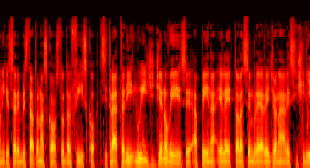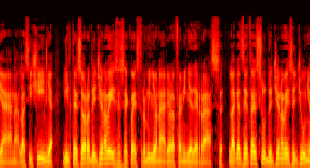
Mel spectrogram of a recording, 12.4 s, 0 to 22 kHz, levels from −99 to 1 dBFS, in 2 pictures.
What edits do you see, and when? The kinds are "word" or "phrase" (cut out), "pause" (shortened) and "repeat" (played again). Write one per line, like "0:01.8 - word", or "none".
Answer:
0:02.0 - pause
0:07.4 - pause
0:10.7 - pause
